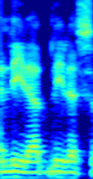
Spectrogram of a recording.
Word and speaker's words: Lilas: What's Lilas her has a name? very Lilas. polished voice. Yeah, Lilas. I mean, it's technically it's Lila, but I'm going to say it how they spell it.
